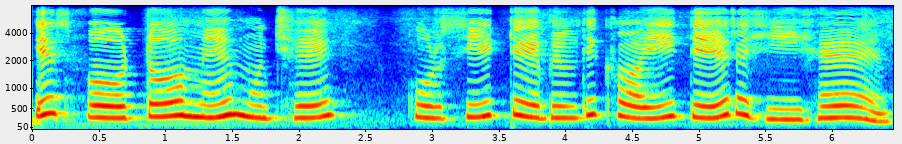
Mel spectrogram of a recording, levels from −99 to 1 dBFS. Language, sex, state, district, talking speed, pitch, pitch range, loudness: Hindi, female, Madhya Pradesh, Umaria, 95 wpm, 295 Hz, 280-340 Hz, -14 LUFS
